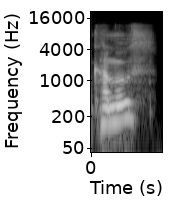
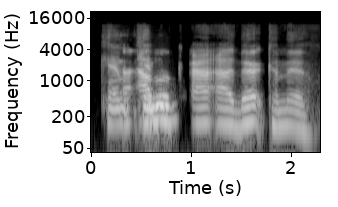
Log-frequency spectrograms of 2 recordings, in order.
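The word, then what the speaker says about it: Camus: Am I saying his name wrong? Kamoose Kamu.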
